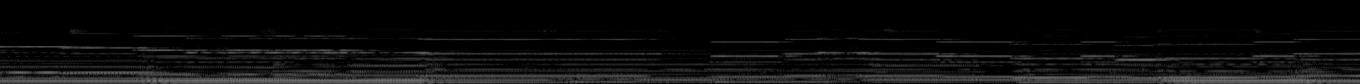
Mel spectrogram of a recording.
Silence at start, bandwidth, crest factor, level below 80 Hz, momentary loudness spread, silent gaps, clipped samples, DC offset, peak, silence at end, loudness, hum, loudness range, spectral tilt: 0 s; 12 kHz; 14 dB; -68 dBFS; 7 LU; none; under 0.1%; under 0.1%; -30 dBFS; 0 s; -45 LUFS; none; 6 LU; -6.5 dB/octave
